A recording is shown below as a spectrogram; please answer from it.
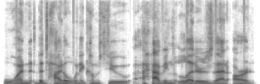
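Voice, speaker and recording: An American man, a guest in a casual interview, asking relaxed questions. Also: lowish voice, unhurried, no echo, clean studio sound. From United States. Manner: laughs easily, relaxed questioning.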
